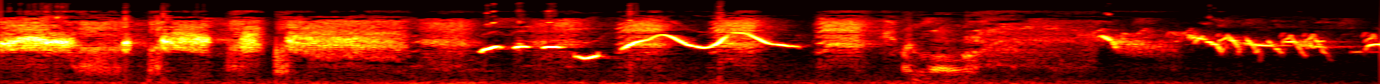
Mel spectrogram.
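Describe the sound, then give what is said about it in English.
Whistled song of a sembagam, the greater coucal of the cuckoo family: varied phrases of clear notes, looping up-and-down slides and short rasping bursts, ending in a rapid trilled series, fairly loud against a quiet background. “It's true. It's not particularly pretty, the sembagam song, but it is amazing.”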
